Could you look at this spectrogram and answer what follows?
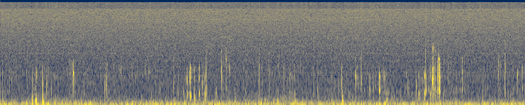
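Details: Self-recorded abdominal sounds from two areas of the lower intestine, overlaid, digesting the previous day's meals: soft, irregular gurgles and brief bubbling clicks over a low rumble; normal bowel sounds (borborygmi).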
